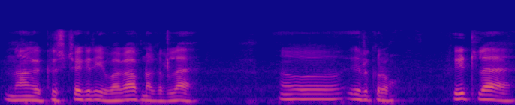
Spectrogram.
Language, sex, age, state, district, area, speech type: Tamil, male, 45-60, Tamil Nadu, Krishnagiri, rural, spontaneous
